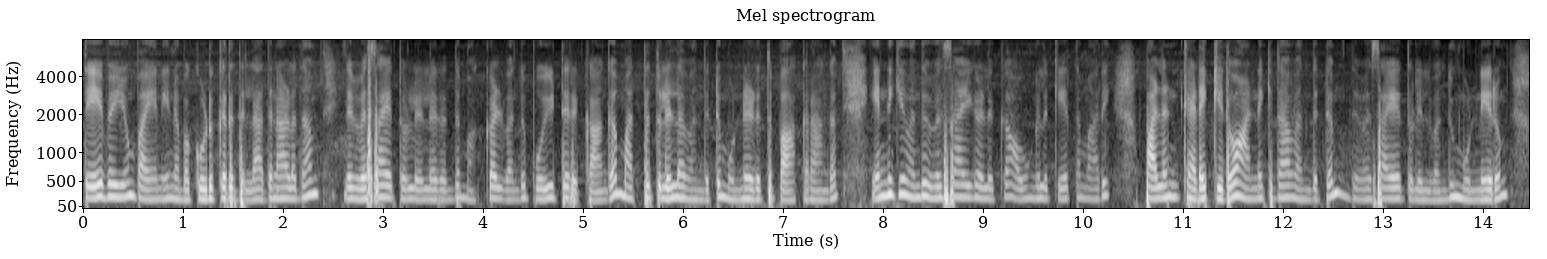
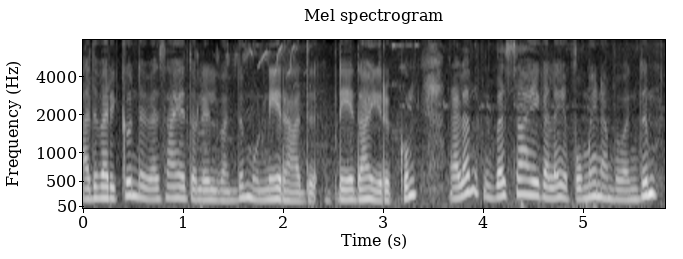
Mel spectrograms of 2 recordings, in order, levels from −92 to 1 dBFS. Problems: none marked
